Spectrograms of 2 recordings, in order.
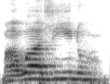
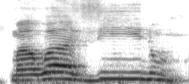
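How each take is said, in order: First: The word ends with a harsh, rough sound. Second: The word ends with a soft, gentle sound. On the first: The speaker calls it wrong. "Sangat kasar" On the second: The speaker calls it right. "lembut aja"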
